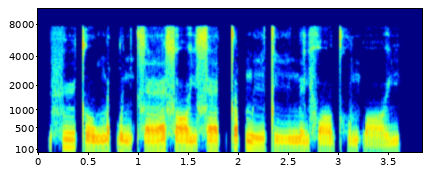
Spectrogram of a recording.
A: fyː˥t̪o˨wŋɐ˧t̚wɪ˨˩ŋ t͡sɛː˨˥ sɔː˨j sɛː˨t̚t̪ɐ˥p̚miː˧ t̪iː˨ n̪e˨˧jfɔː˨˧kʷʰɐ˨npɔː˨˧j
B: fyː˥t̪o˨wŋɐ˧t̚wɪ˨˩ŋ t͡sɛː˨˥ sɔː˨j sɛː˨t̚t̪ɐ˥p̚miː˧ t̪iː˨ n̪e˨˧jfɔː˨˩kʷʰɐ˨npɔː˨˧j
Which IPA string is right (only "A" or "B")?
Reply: A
